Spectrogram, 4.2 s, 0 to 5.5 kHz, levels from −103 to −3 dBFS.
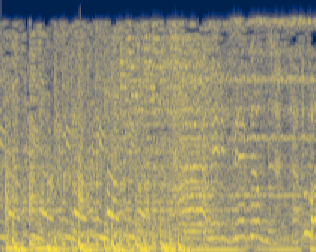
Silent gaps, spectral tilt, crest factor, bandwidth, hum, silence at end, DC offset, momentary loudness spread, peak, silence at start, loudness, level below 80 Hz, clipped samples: none; -7 dB/octave; 12 dB; 5.4 kHz; none; 0 s; under 0.1%; 6 LU; 0 dBFS; 0 s; -13 LUFS; -18 dBFS; under 0.1%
